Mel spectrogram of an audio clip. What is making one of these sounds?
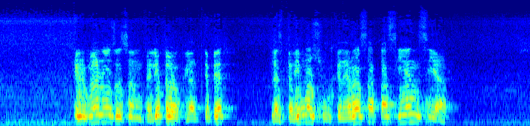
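A woman announces through a horn loudspeaker, sounding tinny and distorted.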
